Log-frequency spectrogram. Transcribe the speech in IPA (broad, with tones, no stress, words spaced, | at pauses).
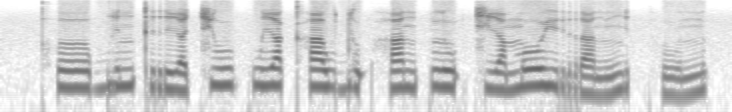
kʰɤː˧bi˦˥n tri˩˦a̯t͡ɕuː˥˩kwi˥˩a̯kʰa˥˩w du˥˩ʔha˥˩n plu˥˩ʔ t͡ɕi˧a̯moː˥˩jra˩˦nŋi˦˥t̚ hu˩˦n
